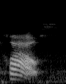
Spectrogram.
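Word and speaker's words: Klaus Kinski: his name what' you say his name was clouse kinsky clouse yeah klouse so okay um he was Pol I have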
